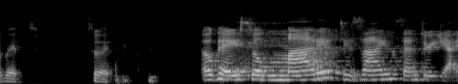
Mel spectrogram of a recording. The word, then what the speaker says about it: MARE: Is it MARE? Is that how I would pronounce it in Spanish? MARE, right? MARE Design. In English, it would be MARE, which is very weird, but like MARE, how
